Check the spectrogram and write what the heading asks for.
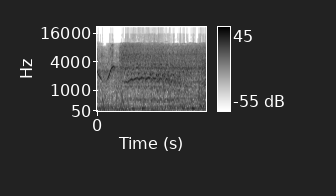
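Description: A cartoon horse whinnies over rock theme music. It opens with quick rising and falling squeals, then a wavering call held for about a second.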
